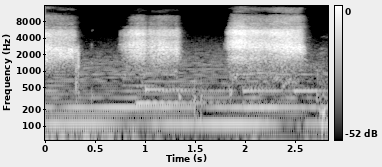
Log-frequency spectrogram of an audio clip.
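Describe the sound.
Rustling, like something shuffling over newspapers: three soft, hissy swishes of noise, the last one longest, with a steady low hum running underneath and no talking.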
